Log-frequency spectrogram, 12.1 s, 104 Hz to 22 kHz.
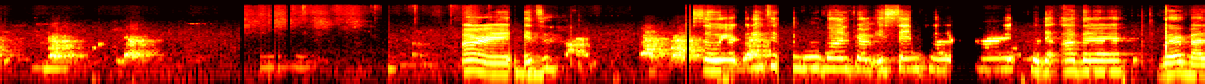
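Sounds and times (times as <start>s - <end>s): dog barking: 0.0s - 1.7s, 5.7s - 7.6s.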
